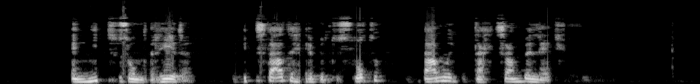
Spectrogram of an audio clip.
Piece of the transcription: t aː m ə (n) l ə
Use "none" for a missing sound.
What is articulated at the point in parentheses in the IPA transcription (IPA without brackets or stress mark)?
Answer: none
